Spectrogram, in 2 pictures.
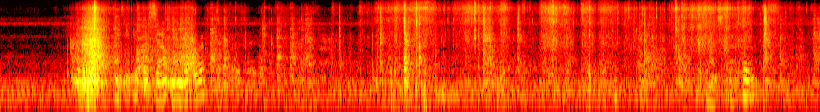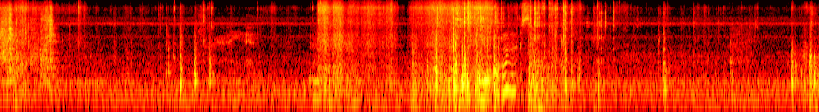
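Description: Plastic trash bags crinkling and rustling as hands rummage through a dumpster, in several long bursts with small clinks and knocks.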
